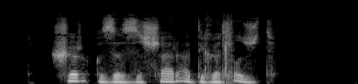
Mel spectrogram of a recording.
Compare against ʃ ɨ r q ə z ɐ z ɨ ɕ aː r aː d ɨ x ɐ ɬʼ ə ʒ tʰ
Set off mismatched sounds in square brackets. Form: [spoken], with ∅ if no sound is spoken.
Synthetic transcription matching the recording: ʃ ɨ r q ə z ɐ z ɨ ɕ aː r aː d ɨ [ɣ] ɐ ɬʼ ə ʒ tʰ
